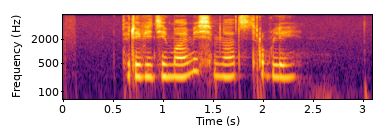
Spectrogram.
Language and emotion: Russian, neutral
